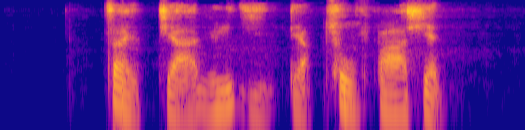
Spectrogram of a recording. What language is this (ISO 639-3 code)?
zho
